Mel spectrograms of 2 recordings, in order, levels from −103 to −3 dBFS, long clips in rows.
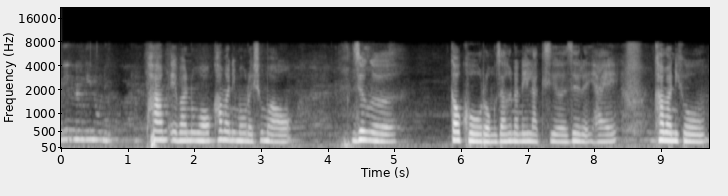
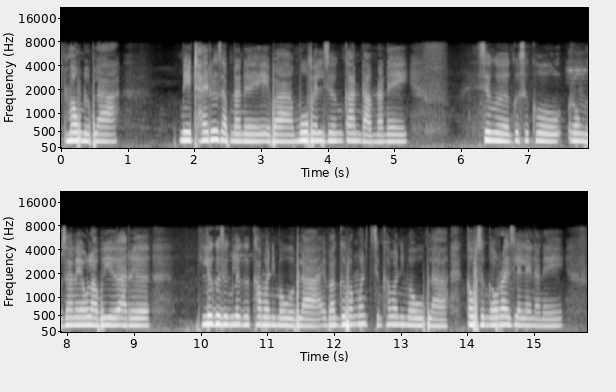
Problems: background sounds at intervals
